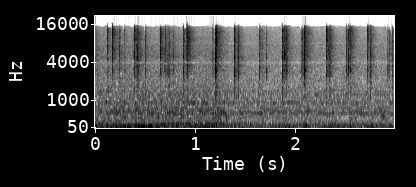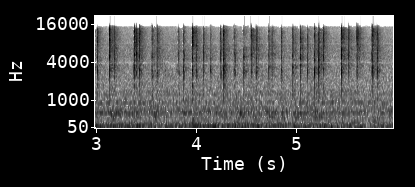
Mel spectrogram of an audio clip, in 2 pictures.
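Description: Long fingernails tap on bamboo sticks in quick, uneven bursts, shifting between softer, slower taps and faster, harder ones. Each tap is a short, dry, bright click that dies away almost at once, over a faint low rumble.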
